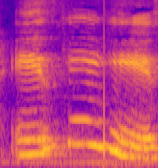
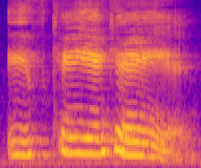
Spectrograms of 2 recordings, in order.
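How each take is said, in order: First: Ken Ken drawn out with the vowel of can. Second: Ken Ken said slowly with the Kansas City a, like kinfolk; Kansas City accent. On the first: Correcting a viewer, says Ken Ken slowly like can. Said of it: "like C A N". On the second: Explaining her name, says Ken Ken slowly with her Kansas City vowel. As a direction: say Ken Ken slow, with the vowel of can. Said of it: "I know that's the accent". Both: Shown as a demonstration.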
